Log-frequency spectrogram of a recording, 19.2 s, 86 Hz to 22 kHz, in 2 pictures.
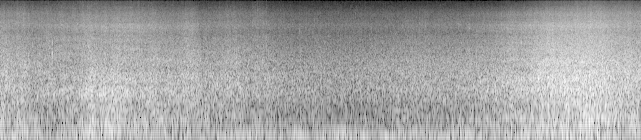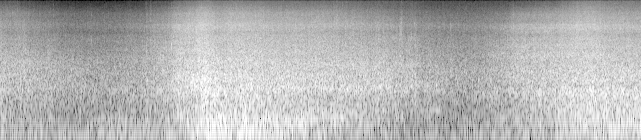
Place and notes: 富岡港, Taitung City - nearby fishing port
Sound of the waves, At the seaside, In the nearby fishing port, The yacht's whistle, Fighter flying through
Zoom H6 XY +Rode NT4
6 September, ~09:00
